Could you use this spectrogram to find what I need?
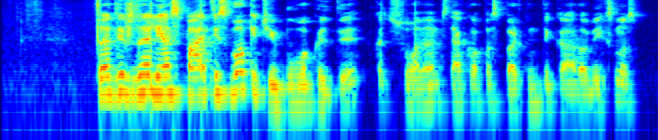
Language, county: Lithuanian, Klaipėda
